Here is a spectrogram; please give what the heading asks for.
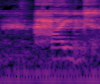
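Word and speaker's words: height: Side दृष्टि नजारा राइट ब्राइट हाइट। देखो सब में जी साइलेंट है। सॉरी एच साइलेंट है। हाइट में जो सेकंड एच है वो साइलेंट है।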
